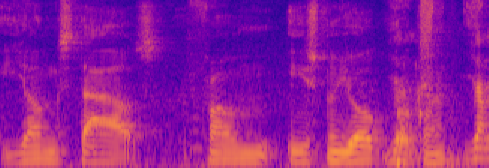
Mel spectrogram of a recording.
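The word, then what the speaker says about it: Young Stylzz: Not like, and this particular song is from an artist called Young Styles from East New York, Brooklyn.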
